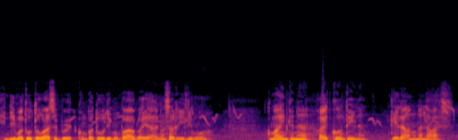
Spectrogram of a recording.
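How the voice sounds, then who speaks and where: An actor playing a somber, caring older brother-in-law in a Tagalog radio drama, consoling and measured. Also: male voice, lowish voice, lo-fi sound, a little hiss or hum, natural voice. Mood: gentle concern.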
